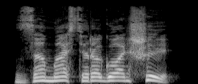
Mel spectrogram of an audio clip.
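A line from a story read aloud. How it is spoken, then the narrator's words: Shouted. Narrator (Russian): закричал Синьде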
